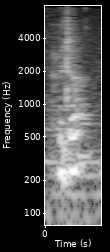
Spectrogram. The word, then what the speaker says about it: Huda: also quite good i use um huda beauty hoda that's how you say it that is what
